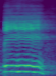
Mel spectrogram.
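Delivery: high little lamb bleat; dainty sheep bleat. Retold or imitated.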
